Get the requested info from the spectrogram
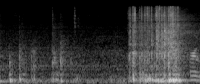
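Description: A deck of tarot cards being shuffled by hand: soft rustling of card edges that swells into a louder burst of shuffling about a second and a half in.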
